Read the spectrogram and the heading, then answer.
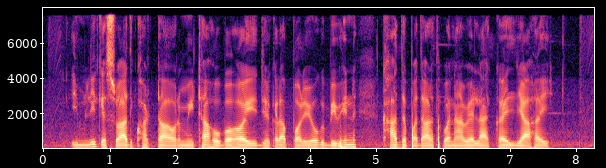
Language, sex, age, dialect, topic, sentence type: Magahi, female, 25-30, Western, agriculture, statement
